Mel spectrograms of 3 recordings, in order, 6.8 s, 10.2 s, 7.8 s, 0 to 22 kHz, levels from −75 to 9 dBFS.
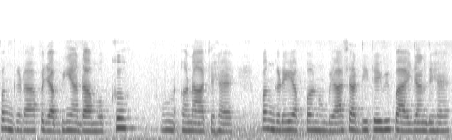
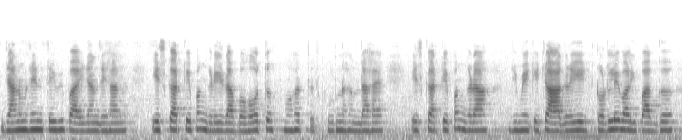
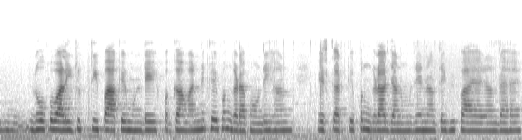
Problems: background sounds at intervals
